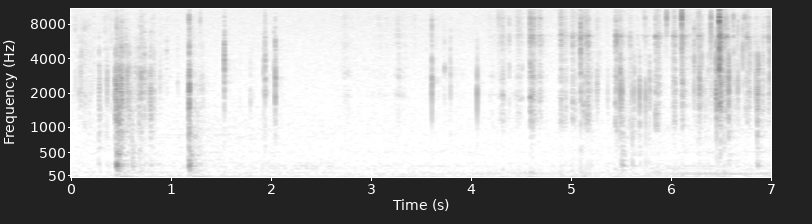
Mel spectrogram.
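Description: A utility knife shaves dry curls off a solid brown laundry soap bar embossed "Банное", held in the hand. Quiet, irregular dry scraping and crunchy crackles fill the clip, with a few sharper cuts standing out near the start and end.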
